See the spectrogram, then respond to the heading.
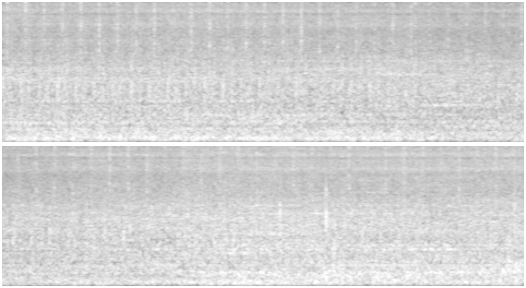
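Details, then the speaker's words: Mopar engine at idle: rough, rhythmic puffing chug about three times a second from a minor, long-standing exhaust leak. "ted over here you hear that there's a chugging noise tells me there's an exhaust leap it's pretty minor and it's been going on ever since we've had it"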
